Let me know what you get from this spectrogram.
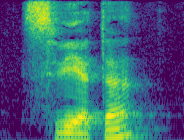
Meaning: a diminutive, Sveta, of the female given name Светла́на (Svetlána)
- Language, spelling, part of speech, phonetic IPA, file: Russian, Света, proper noun, [ˈsvʲetə], Ru-Света.ogg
